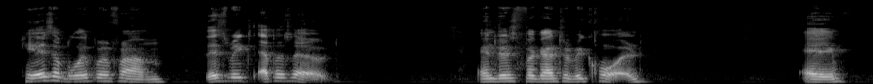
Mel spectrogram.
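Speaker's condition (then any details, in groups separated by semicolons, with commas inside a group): Cerebral palsy; uses a chair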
